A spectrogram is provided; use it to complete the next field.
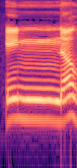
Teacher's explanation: انہ ہا کے اوپر الٹا پیش ہے، الٹا پیش قائم مقام ہے واو مدہ کے، اس لیے الٹا پیش کو 1 الف کے برابر کھینچ کر پڑھیں گے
